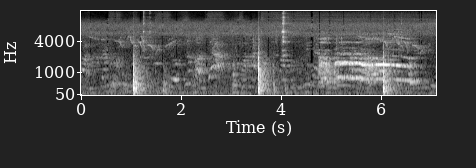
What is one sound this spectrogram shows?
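A thrown object strikes a wooden board with a sharp knock.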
